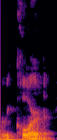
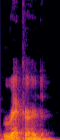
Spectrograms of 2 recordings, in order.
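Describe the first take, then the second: First: The stress is on the second syllable. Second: The stress is on the first syllable. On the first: It is a verb, meaning to capture something. "The stress is on the O" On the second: It is a noun, meaning an object. "if the stress is on the e"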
